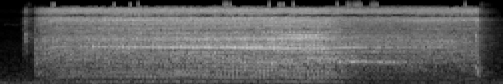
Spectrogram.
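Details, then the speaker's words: Cordless drill (not impact) pre-drilling holes in wood for a mortar rack: steady whir about four seconds, pitch sags slightly before stopping; low battery power loss, battery died and was replaced. "Holes pre-drilled, and I can sense my battery might be running a little bit low, so if it runs out while I'm in the middle of the recording, I do have a backup."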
